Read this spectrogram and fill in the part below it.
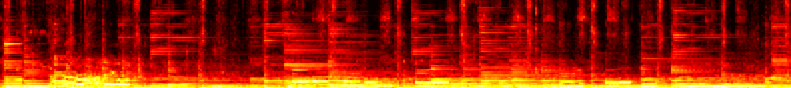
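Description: Chickens cluck and murmur over a busy farmyard backdrop, a steady low chorus of fowl with occasional louder calls, no talking.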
